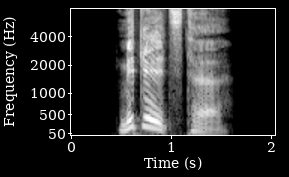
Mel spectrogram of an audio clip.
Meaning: inflection of mittel: 1. strong/mixed nominative/accusative feminine singular superlative degree 2. strong nominative/accusative plural superlative degree
- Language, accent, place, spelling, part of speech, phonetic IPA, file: German, Germany, Berlin, mittelste, adjective, [ˈmɪtl̩stə], De-mittelste.ogg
